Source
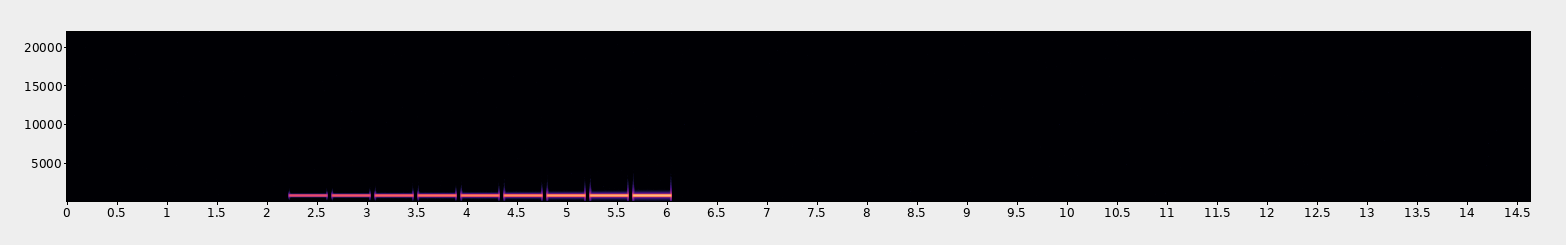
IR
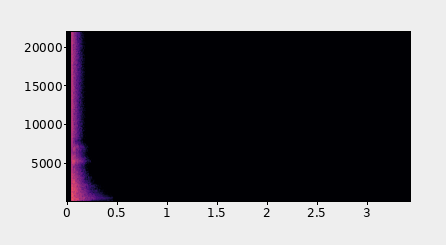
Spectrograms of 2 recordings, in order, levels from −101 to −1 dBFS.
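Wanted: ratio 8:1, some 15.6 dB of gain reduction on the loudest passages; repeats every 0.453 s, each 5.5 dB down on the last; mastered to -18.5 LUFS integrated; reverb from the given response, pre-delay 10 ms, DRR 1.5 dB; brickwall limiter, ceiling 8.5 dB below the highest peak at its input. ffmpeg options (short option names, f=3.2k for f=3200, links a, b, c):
-filter_complex "[0:a]acompressor=threshold=-35dB:ratio=8,alimiter=level_in=12dB:limit=-24dB:level=0:latency=1,volume=-12dB,aecho=1:1:453|906|1359|1812|2265|2718|3171:0.531|0.281|0.149|0.079|0.0419|0.0222|0.0118,asplit=2[a][b];[1:a]atrim=start_sample=2205,adelay=10[c];[b][c]afir=irnorm=-1:irlink=0,volume=-9.5dB[d];[a][d]amix=inputs=2:normalize=0,volume=20.5dB"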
